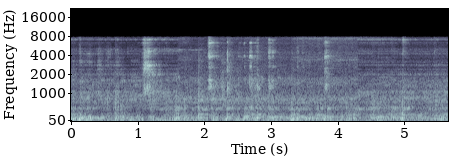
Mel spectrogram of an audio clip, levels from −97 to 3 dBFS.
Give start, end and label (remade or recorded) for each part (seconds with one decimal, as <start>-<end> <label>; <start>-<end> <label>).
0.0-1.6 remade; 1.6-4.3 recorded; 4.3-5.7 remade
